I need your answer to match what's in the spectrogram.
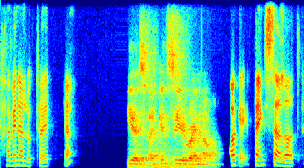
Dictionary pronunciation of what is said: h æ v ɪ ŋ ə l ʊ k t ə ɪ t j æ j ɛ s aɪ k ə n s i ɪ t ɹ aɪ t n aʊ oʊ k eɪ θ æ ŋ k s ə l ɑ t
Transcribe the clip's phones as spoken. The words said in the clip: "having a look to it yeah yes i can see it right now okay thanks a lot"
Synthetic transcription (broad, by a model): h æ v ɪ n ə l ʊ k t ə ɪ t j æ j ɛ s aɪ k ə n s i ɪ t ɹ aɪ t n aʊ oʊ k eɪ t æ ŋ k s ə l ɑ t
